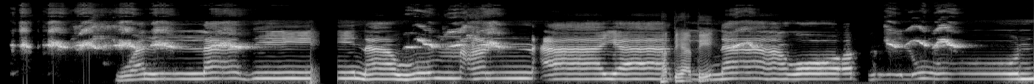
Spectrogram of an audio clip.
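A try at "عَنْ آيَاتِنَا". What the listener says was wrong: Di bagian ini Bunda, hamzahnya tahqiqan Bunda. Masih agak semi-semi ke ain Bun, saya dengar. An yang awal ain, yang ini hamzah. An ayatina saya contohkan pelan-pelan, teman-teman perhatikan baik-baik ya. Walladzina hum an ayatina ghafilun.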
